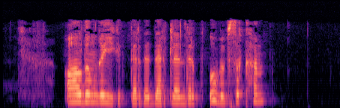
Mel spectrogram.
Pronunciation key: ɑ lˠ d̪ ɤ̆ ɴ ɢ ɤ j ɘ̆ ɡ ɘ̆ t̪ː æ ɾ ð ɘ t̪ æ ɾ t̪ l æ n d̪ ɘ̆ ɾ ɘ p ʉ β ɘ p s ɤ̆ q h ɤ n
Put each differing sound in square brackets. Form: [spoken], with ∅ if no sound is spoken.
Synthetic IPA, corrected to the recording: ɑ lˠ d̪ ɤ̆ ɴ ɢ ɤ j ɘ̆ ɡ ɘ̆ t̪ː æ ɾ ð ɘ [d̪] æ ɾ t̪ l æ n d̪ ɘ̆ ɾ ɘ p ʉ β ɘ p s ɤ̆ q h ɤ n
